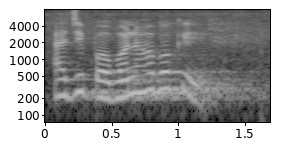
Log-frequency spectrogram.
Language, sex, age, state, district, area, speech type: Odia, female, 18-30, Odisha, Boudh, rural, read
